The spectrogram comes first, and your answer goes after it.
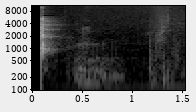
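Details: Mini dachshund puppy playing wildly indoors gives one sharp, high bark, followed by soft shuffling and a brief scuffle of play noise.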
